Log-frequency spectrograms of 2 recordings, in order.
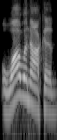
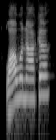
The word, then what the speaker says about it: Wawanakwa: are going to Camp Wawanakwa this season. Did I say it right? Wawanakwa? Yeah. Wawanakwa, whatever kind of flair you want to put on it, I feel like is absolutely more than acceptable.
